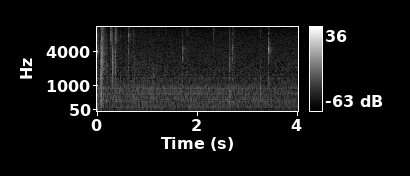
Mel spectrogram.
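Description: A few faint, scattered handling clicks and taps, about half a dozen over four seconds, as a night vision unit or camera is handled to adjust its focus.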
